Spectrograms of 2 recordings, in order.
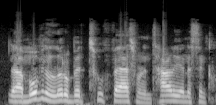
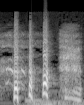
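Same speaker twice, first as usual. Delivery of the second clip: giggle; 10 semitones higher, 4 dB louder than usual. Acted. Clover laughs at Junpei.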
